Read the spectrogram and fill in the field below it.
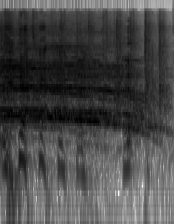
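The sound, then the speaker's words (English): A loud crowd cheers and shouts continuously in response to a shouted "Busch Light!" call, with scattered claps mixed into the roar, which eases slightly toward the end. “This is more, a few more claps.”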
